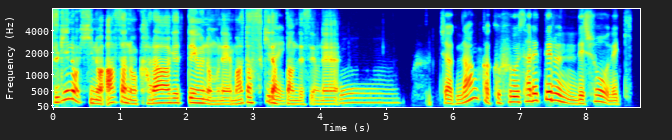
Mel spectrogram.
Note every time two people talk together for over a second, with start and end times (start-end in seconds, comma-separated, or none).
none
